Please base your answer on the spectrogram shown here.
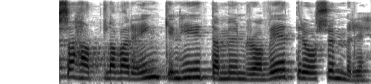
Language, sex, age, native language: Icelandic, female, 40-49, Icelandic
